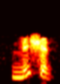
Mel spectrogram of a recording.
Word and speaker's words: mission: 我们再来看在 miss 词根之后加上 ion 的名词后缀，单词 mission mission 字母组合 sion 读作 shin， read after me 就是 mission。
